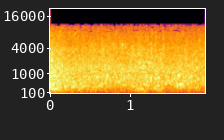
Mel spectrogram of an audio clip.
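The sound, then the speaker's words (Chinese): A steady, continuous trickle of a small stream, a bright rushing wash of water with no pauses or distinct drips, holding an even level throughout with no voices. “如果我们把很多小水滴汇集在一起，它就是一个小溪，小溪还可以流向大海，”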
